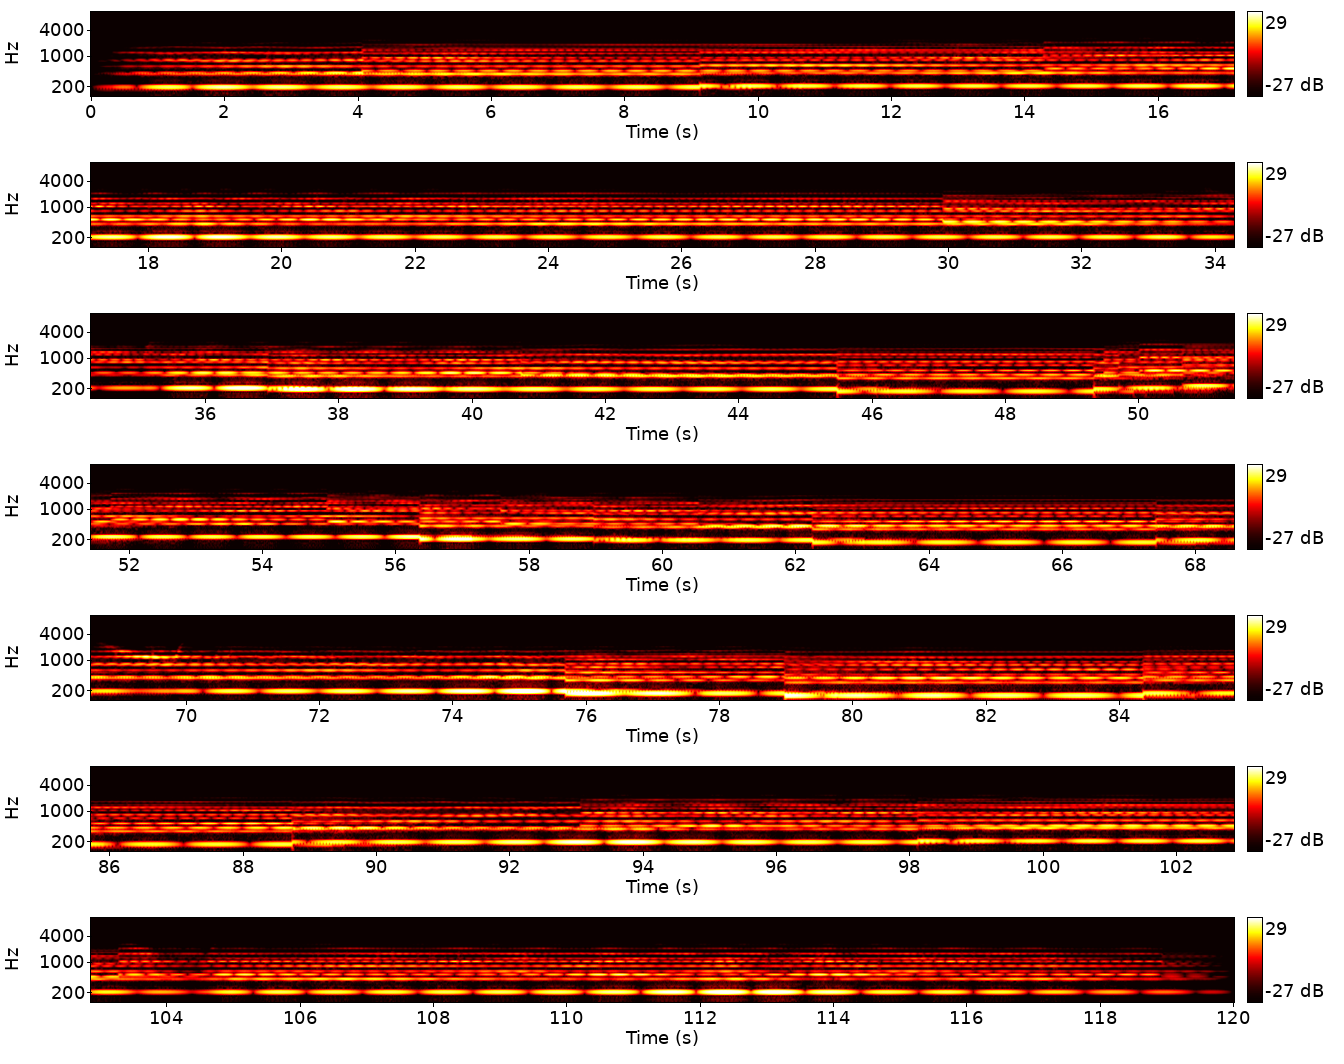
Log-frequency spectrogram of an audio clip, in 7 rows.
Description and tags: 1.This sample is part of the "Padrones" sample pack. 2 minutes of pure ambient droning soundscape. This padrone is a bit more drone like than the other ones. Slow evolving melodies.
